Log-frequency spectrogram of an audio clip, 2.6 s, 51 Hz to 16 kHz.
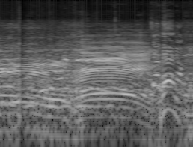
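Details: Sahiwal bull calf at a cattle market, bought by a farmer from Chattogram on 17 March 2025: a loud, sustained, rich moo with a short falling moan at the end, amid crowd noise and bargaining voices.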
